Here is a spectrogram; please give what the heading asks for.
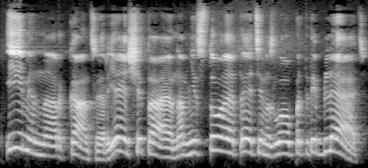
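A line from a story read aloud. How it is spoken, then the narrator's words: Hysterical shriek. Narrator (Russian): истерически взвизгнул Думинг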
